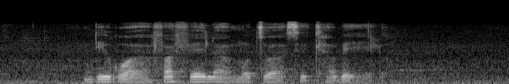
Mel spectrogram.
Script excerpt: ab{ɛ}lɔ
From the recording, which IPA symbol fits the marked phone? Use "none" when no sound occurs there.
ɛː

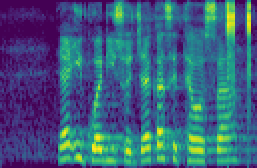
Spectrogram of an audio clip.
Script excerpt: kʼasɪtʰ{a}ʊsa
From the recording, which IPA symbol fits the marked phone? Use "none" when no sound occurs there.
ɛ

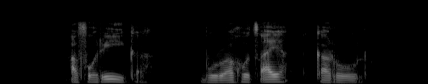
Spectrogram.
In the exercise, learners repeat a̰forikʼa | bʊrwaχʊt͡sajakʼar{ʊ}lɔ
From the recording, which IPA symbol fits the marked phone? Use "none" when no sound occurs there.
ʊː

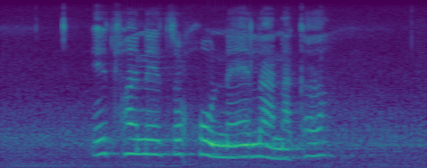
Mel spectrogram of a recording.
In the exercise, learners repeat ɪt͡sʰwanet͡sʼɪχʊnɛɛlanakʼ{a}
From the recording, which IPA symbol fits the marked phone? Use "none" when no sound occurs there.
a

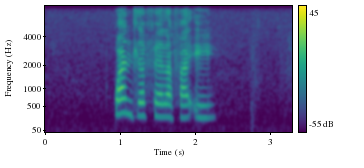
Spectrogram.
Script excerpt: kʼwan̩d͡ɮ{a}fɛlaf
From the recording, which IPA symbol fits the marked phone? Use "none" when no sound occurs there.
ɛ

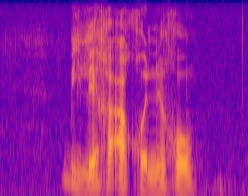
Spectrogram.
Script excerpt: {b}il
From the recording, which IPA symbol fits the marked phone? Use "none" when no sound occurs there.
b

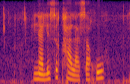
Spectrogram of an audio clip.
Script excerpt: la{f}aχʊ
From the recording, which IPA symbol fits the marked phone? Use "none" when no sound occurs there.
s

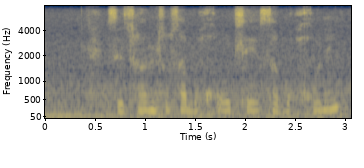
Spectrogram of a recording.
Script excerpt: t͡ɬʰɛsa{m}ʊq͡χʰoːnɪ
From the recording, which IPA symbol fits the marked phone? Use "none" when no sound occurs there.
b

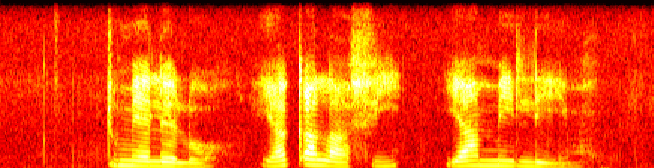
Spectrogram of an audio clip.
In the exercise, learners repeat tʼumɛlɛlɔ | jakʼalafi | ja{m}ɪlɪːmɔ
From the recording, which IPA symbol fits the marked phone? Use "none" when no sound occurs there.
m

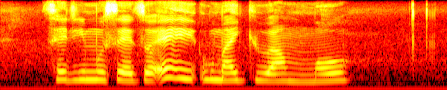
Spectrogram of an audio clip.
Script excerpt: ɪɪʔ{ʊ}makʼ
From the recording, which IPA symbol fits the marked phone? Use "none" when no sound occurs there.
u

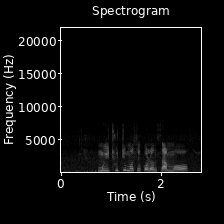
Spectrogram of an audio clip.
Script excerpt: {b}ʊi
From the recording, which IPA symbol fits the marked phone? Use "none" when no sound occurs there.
m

